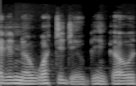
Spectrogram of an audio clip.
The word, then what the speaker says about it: ginkgo: And, you know, like after the is it pronounced ginkgo or jinko? I think it's the ginkgo tree. – Oh, yeah, ginkgo.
